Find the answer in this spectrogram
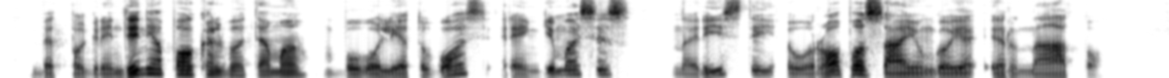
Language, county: Lithuanian, Alytus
